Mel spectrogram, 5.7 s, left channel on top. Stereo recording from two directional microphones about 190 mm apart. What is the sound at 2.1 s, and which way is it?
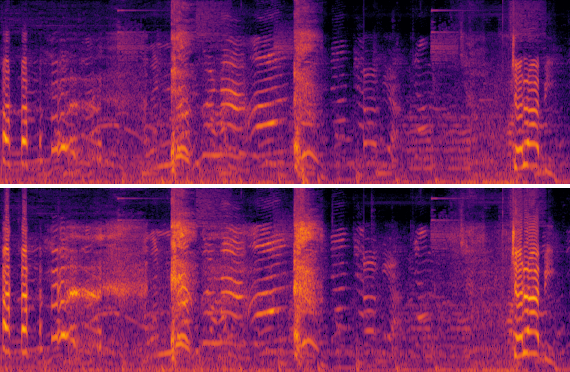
Children playing, 35° left (ahead or behind).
